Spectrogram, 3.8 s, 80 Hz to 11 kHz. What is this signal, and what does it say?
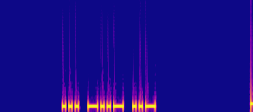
Morse code, heard as a keyed tone, about 25 wpm, 700 Hz. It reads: SXU
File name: Three Letter-Number Combinations - 25wpm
